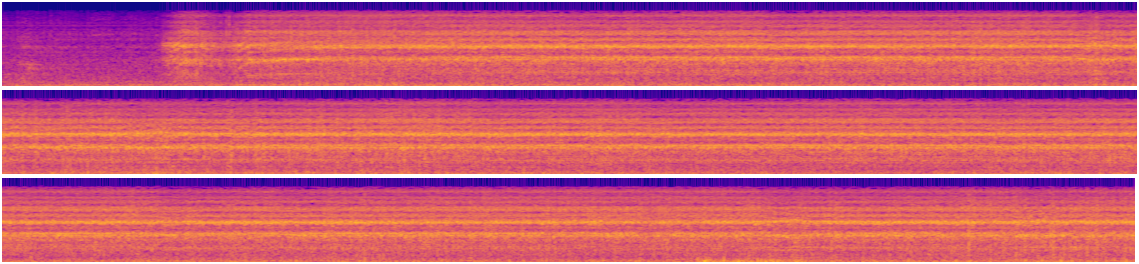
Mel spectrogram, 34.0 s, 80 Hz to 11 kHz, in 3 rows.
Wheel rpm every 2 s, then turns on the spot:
10, 130, 160, 160, 160, 160, 160, 160, 160, 160, 160, 160, 160, 160, 160, 160, 160.
none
